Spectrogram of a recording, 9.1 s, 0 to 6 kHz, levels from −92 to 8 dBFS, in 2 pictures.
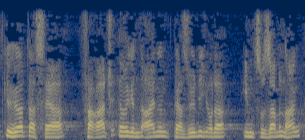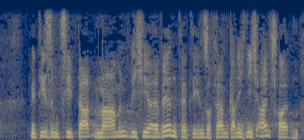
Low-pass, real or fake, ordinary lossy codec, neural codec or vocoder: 5.4 kHz; real; none; none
